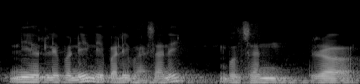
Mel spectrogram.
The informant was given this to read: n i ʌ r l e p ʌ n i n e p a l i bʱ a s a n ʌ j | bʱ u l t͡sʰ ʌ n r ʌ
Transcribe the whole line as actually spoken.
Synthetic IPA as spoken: n i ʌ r l e p ʌ n i n e p a l i bʱ a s a n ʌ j | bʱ o l t͡sʰ ʌ n r ʌ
